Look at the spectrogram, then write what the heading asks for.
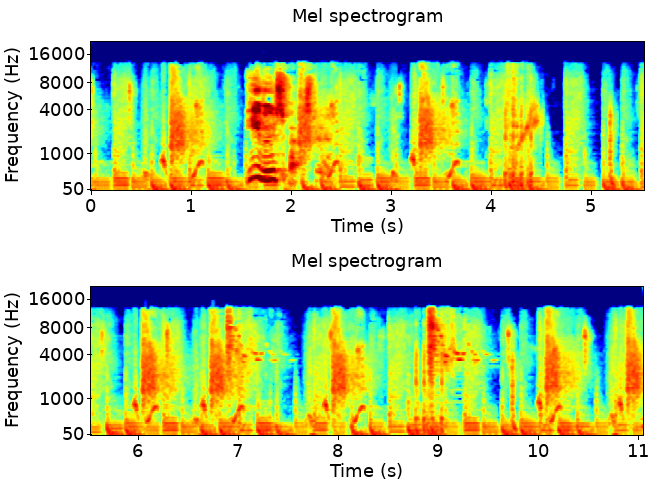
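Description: Repeated whip cracks and thwacks from the Earthworm Jim HD video game on Xbox One as Pete is lashed again and again, sharp hits scattered over game music and steady commentary talk.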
